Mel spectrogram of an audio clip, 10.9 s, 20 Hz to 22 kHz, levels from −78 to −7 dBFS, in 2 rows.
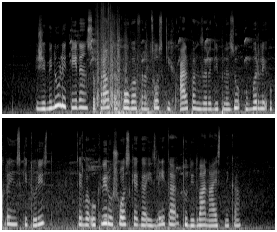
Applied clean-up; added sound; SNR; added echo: none; Bird; 14 dB; none.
